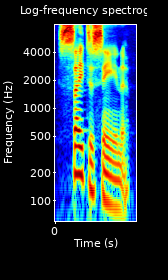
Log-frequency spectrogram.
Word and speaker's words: cytosine: cytosine and let's see let's look ahead to see if we can find out how to pronounce that it is cytosine so the cytidine is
